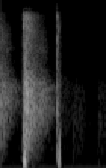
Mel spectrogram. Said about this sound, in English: All right, so we'll leave it there. I am going to do a clap, clap, clap for the video so that it's easier to edit.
